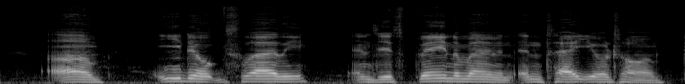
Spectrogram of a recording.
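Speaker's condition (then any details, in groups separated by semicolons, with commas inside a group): Cerebral palsy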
